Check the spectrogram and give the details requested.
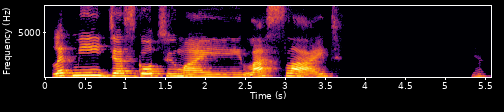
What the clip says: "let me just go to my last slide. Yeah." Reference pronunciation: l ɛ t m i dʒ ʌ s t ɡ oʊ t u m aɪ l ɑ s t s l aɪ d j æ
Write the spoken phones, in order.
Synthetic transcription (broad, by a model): l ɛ t m i dʒ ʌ s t ɡ oʊ t u m aɪ l ɑ s t s l aɪ d j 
